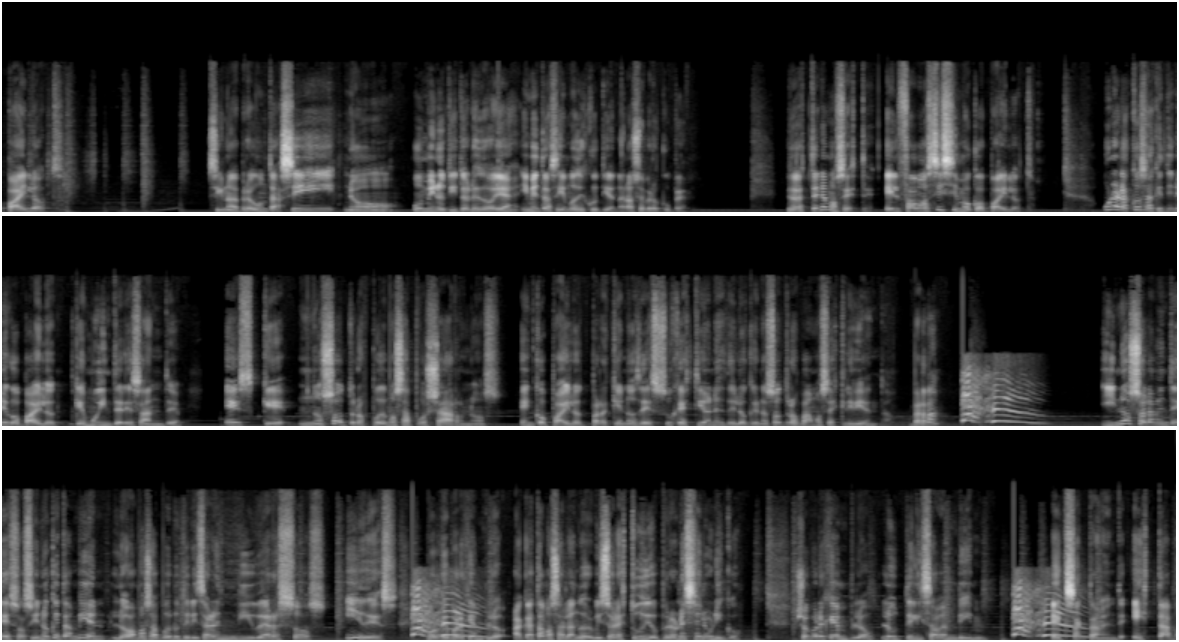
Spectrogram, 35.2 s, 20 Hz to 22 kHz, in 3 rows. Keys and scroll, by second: 0.0-3.6 typing, 2.0 Tab.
